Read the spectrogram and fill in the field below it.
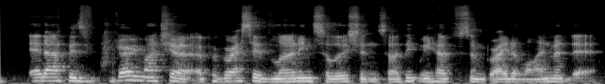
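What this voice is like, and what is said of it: Australian accent. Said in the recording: “as you might find by my accent, it's actually an Australian company.”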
